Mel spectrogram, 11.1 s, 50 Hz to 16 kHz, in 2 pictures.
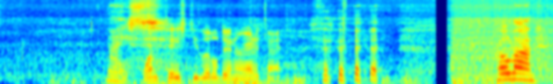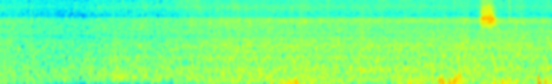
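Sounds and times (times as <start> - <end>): wind buffeting microphone: 0.4 - 5.0, 7.6 - 11.0
river water rushing over rocks: 4.5 - 11.0.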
